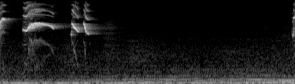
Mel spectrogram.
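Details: Non-stop orange-headed thrush training song for competition birds: two quick, high, slurred whistles within the first second, then near silence over a faint low hum until a new note starts at the end.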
